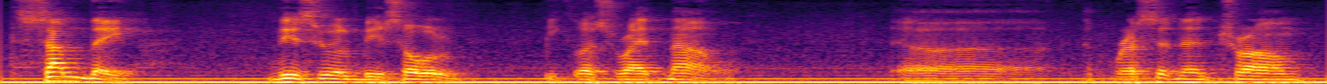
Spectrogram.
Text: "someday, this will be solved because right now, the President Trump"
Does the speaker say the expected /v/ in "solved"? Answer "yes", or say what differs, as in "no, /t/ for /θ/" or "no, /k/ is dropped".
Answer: no, /v/ is dropped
